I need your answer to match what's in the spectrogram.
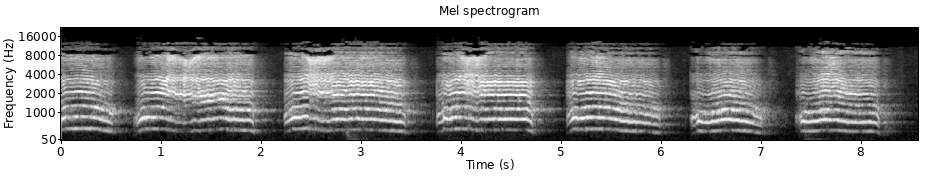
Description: New Born Baby Crying Sound Effect presented by Good Vibes YouTube Channel. Have you ever notice newly born baby crying sound.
